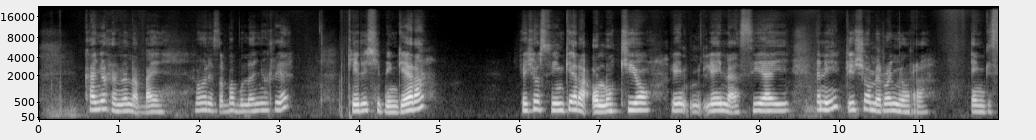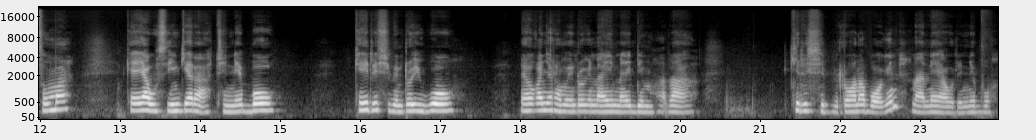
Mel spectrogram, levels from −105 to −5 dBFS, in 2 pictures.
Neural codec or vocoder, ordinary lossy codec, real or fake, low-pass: codec, 44.1 kHz, 7.8 kbps, Pupu-Codec; none; fake; 19.8 kHz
